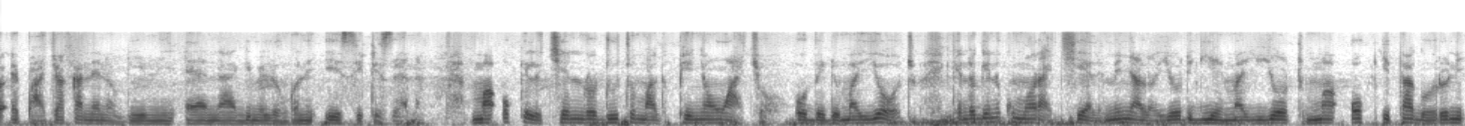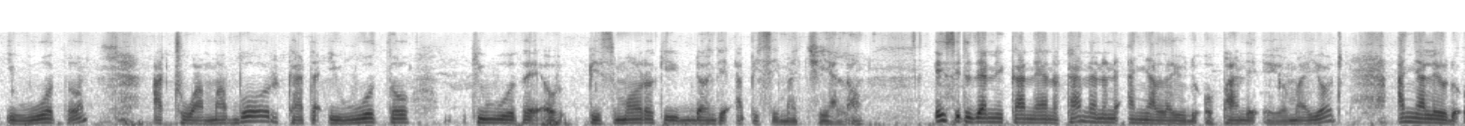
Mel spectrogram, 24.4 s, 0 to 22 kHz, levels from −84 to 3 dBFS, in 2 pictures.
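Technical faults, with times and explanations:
Throughout, Bluetooth LC3 compression: the speech sounds heavily grainy and breathy, with nothing above 7.7 kHz, likely from a low-bitrate LC3 link (around 24 kbps) zeroing the upper spectrum and filling it with noise.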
